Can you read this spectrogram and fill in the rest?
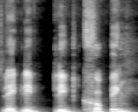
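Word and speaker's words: Lidköping: Lidcoping. It's not coping. It's Lidcoping.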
